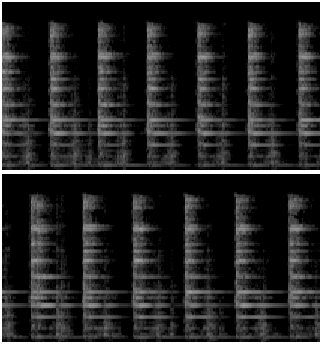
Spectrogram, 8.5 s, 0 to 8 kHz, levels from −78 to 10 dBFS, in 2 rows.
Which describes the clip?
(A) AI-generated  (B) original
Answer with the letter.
B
